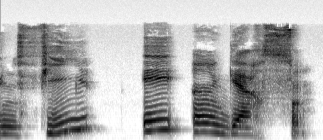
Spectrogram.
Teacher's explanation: The final T of “et” never comes to life with the liaison, it always remains silent. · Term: liaison is forbidden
